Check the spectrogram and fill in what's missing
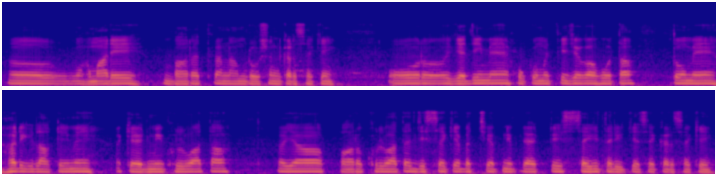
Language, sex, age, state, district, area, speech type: Urdu, male, 18-30, Delhi, East Delhi, urban, spontaneous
